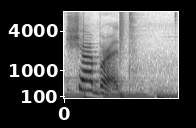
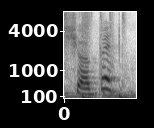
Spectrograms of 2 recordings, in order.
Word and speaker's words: sherbet: Many people say this as sherbet, but it's sherbet.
